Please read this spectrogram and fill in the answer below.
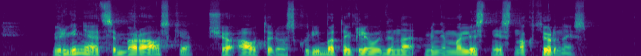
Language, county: Lithuanian, Kaunas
